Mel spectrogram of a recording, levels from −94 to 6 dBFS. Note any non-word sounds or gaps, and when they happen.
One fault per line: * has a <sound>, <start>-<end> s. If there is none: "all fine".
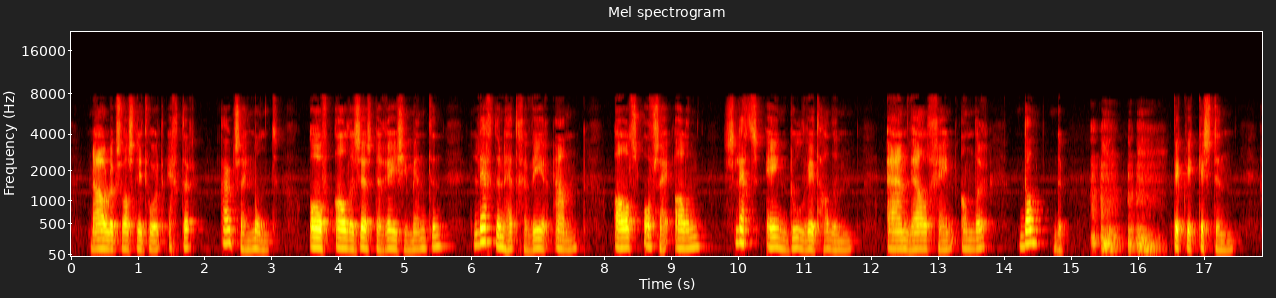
* has a throat clearing, 15.3-16.5 s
